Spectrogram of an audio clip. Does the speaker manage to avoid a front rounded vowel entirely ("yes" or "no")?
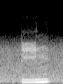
yes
